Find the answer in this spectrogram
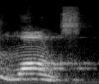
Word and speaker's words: month: इट इज नॉट pronounced as mons, but it is mons. Thaw remains silent. You have to only pronounce mons.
